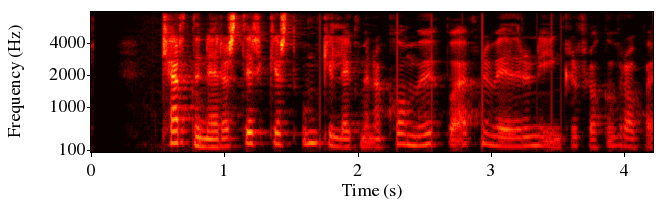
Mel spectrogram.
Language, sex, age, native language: Icelandic, female, 30-39, Icelandic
